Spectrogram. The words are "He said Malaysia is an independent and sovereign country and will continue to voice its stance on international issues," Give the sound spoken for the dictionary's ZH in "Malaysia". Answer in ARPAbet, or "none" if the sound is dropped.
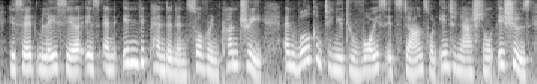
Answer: S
